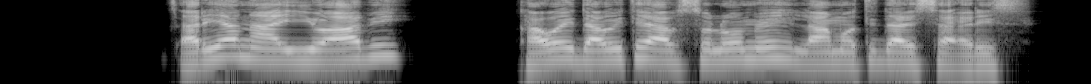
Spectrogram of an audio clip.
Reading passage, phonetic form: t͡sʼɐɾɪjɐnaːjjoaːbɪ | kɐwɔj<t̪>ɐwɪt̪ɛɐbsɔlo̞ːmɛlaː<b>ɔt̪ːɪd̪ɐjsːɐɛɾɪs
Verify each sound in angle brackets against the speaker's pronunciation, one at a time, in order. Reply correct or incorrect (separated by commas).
incorrect, incorrect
